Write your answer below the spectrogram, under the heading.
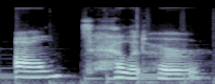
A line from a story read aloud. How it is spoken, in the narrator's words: said the Mock Turtle, in a deep, hollow tone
